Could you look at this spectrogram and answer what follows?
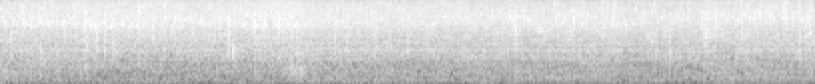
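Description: Burgers poaching in a pan with shallot, a steady hissing sizzle with faint crackles, close and even throughout, without voices.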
